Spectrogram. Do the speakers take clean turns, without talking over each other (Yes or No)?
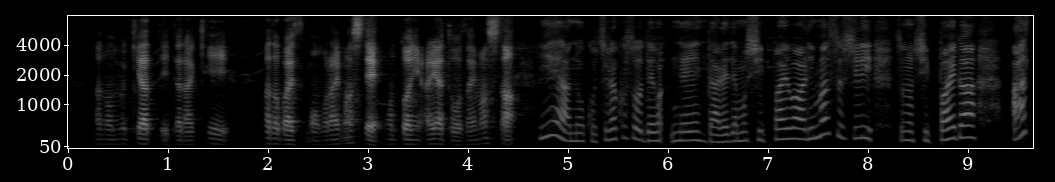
Yes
